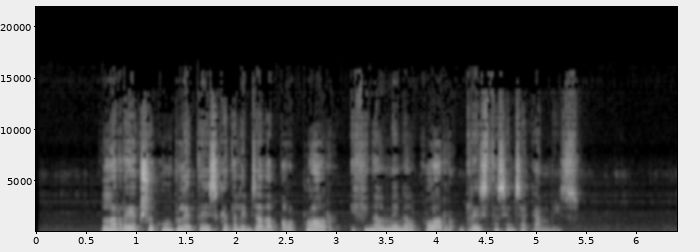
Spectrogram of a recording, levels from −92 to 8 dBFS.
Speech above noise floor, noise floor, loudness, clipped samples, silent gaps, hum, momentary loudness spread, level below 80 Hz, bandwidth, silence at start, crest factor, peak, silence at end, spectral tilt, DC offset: 36 dB; -66 dBFS; -29 LUFS; under 0.1%; none; none; 9 LU; -56 dBFS; 16.5 kHz; 0.65 s; 22 dB; -8 dBFS; 1 s; -3.5 dB/octave; under 0.1%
